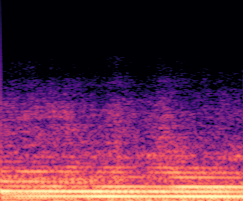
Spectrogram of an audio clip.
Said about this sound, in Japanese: 飛行機の音が入ってますね時々あのネイビーの飛行機が通るんです海軍の海からそんなに遠くないとこに住んでるので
